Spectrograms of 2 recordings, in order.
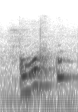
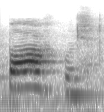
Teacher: tava fechado no singular é aberto no plural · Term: plural metafonico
